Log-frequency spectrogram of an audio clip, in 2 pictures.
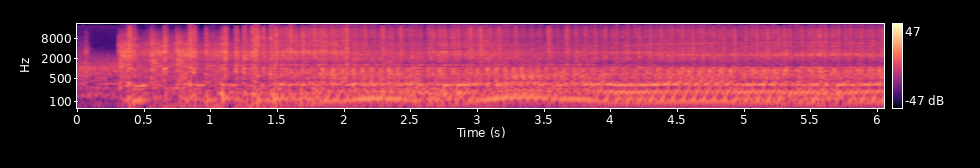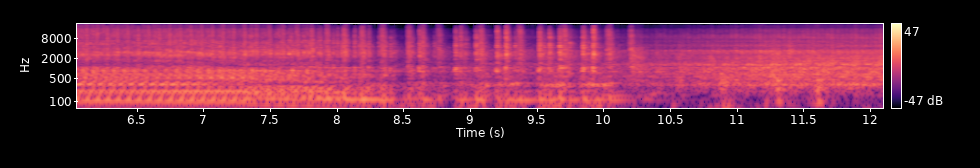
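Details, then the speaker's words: Turbo Camaro street car, 5.3 iron-block V8 with head gasket blown out (air escaping between block and head): starts, revs, then idles unevenly with lumpy stumbling beat and speed dips; rough running. "The head gasket is literally blown out. Well, she doesn't sound pretty."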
